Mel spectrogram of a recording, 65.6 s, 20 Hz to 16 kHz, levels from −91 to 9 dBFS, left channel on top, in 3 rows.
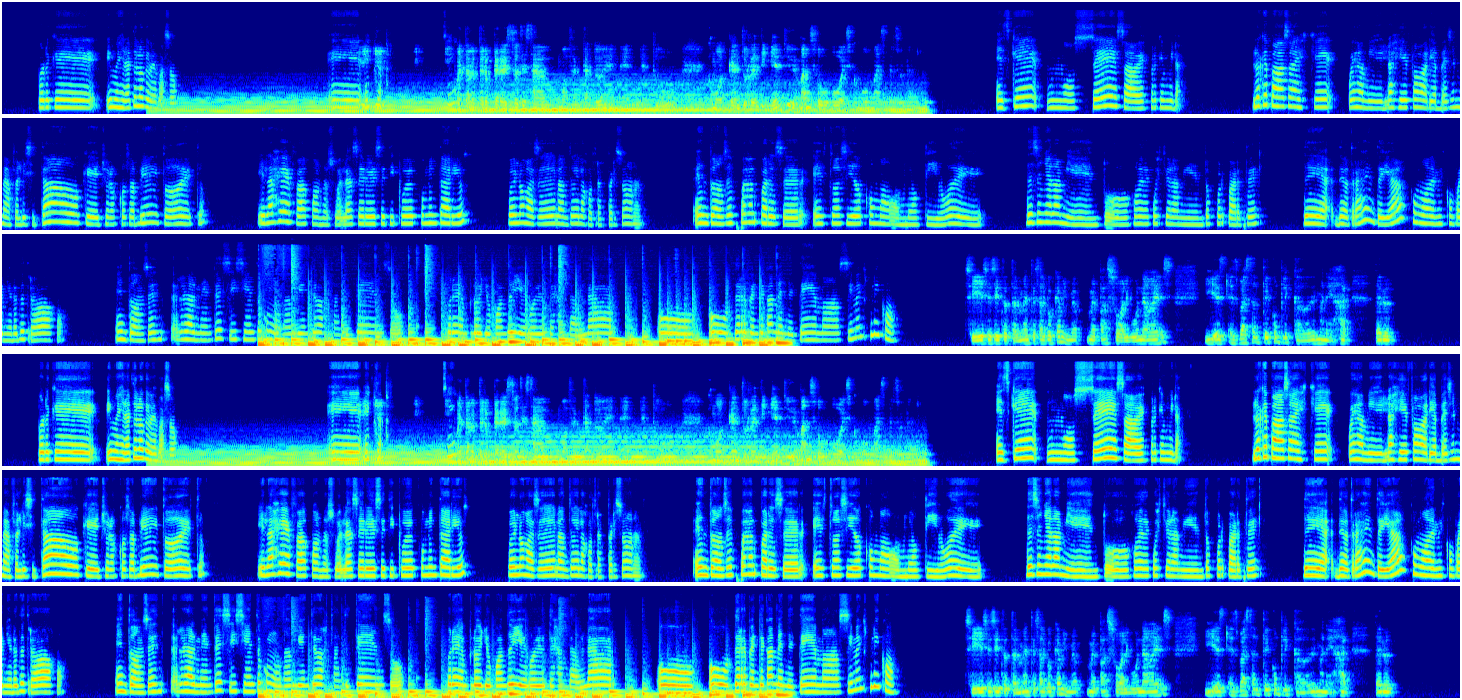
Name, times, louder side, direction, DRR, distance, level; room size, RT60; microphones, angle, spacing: voice 1, 0.5-2.6 4.9-5.5 6.7-6.8 14.9-17.7 18.8-19.9 20.2-24.9 25.7-28.8 29.5-31.5 32.2-36.6 37.2-40.8 41.4-44.7 45.4-49.8 50.4-52.9 53.6-57.2, right 6 dB, 55° right, 0.3 m, -27 dB
sound 1, 2.2-13.9, right 2 dB, 80° right, 0.8 m, -30 dB
voice 2, 5.3-5.7 6.2-6.3 6.6-13.7 58.2-64.6, equal, 20° right, 2.4 m, -36 dB
sound 2, 47.6-55.6, left 2 dB, 20° left, 0.3 m, -20 dB
12.0 x 5.1 x 3.0 m
head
